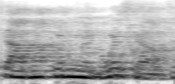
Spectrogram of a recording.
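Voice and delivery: ordinary delivery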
